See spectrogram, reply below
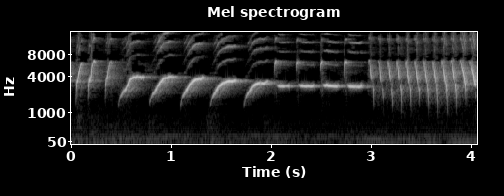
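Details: Canary song used to get other canaries singing: rising swept whistles repeated briskly, then a level piping series, breaking into a rapid high-pitched rolling trill.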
